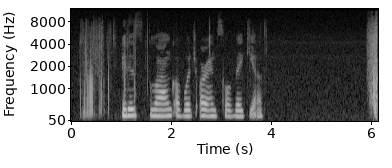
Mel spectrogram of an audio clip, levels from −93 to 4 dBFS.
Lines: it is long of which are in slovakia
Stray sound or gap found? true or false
false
